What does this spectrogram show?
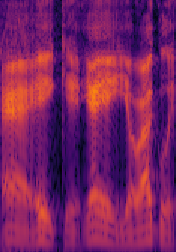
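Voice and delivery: put-on Boston accent. Asked to do a Boston accent, giving it a try. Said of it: "to do a Boston accent".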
